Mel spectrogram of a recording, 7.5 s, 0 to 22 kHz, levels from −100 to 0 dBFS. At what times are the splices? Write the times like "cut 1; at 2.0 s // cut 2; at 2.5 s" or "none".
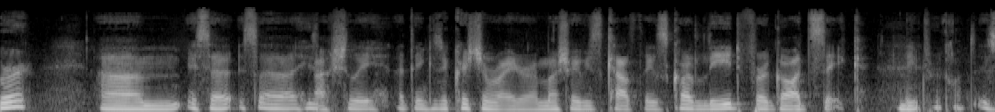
cut 1; at 2.4 s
